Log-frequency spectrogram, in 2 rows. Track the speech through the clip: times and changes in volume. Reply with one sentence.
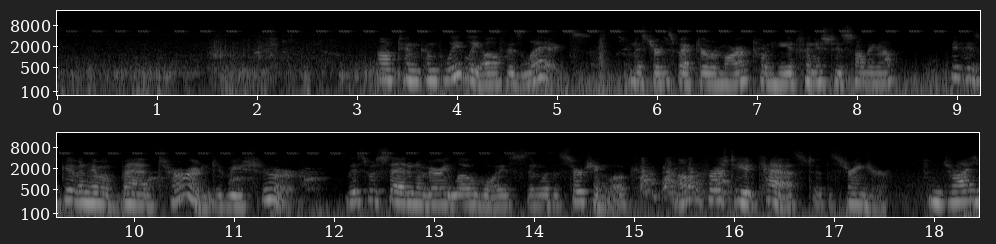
The speech can be heard from 3.2 to 18.4 s, at a steady volume.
